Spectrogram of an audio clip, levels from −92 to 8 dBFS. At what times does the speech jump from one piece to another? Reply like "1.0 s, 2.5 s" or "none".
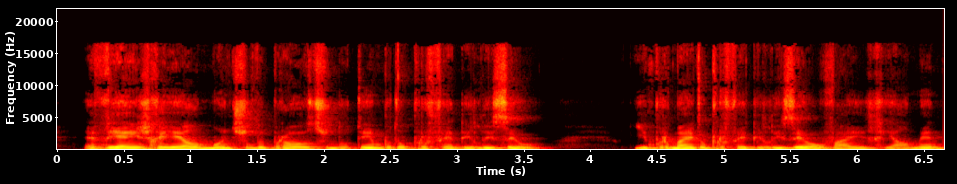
4.2 s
